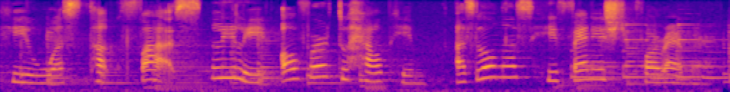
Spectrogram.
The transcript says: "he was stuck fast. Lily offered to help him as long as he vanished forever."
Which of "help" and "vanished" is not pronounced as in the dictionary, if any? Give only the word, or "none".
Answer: vanished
